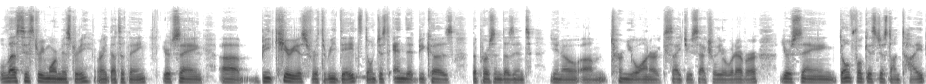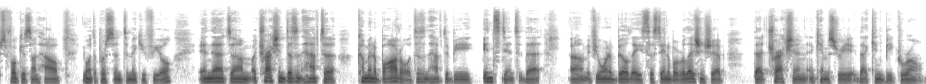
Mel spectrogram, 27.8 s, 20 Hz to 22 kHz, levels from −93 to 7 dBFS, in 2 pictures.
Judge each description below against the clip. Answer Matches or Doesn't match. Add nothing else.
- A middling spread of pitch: Doesn't match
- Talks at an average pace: Matches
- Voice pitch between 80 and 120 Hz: Matches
